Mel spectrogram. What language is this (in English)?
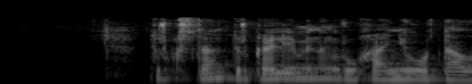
Kazakh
